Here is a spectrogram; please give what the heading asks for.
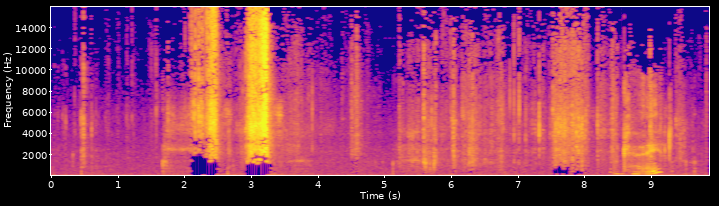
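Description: Crisp crinkling of a plastic bag as an item is unwrapped and freed from the bag: two sharp, loud rustling bursts early on, then softer, steady handling and crackling that continues to the end.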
